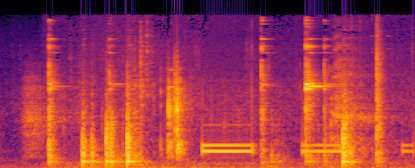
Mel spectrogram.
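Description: Clicks and clatter of a phone being handled, followed by a few steady beeping keypad tones as a number is dialed; no one speaks.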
